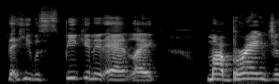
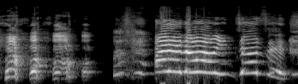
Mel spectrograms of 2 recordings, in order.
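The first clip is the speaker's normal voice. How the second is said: much higher, louder and slow, laughing through it; real laughter, pitched up and loud; laughing disbelief; 12 semitones higher, 12 dB louder, much slower than usual. Real, not acted. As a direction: laugh helplessly as you say it.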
